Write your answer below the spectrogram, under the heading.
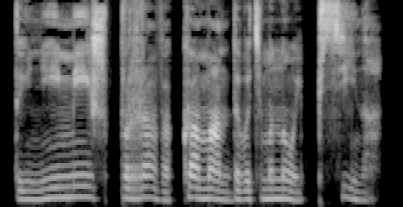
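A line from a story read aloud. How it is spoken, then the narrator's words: Displeased growl. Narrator (Russian): прорычал раздражающе знакомый голос, сочащийся неудовольствием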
